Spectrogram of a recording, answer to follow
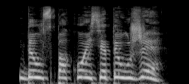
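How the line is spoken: Shout. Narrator (Russian): закричала она

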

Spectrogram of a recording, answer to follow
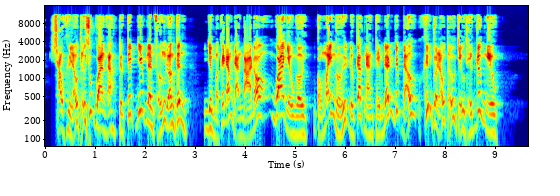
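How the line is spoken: Bitter, resentful. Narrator (Vietnamese): Tư Đồ Nam nói đến chỗ tức giận, hận nói

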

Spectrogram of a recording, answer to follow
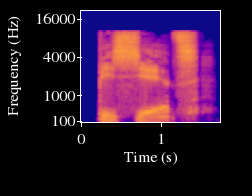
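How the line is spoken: Hoarse, forced out after pause. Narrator (Russian): После паузы охрипшим голосом выдавил босс

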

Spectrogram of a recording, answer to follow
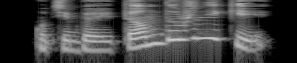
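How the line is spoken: Cheerful snort. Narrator (Russian): весело фыркнула Мьюза

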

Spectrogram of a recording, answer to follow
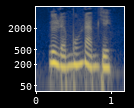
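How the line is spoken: Cold. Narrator (Vietnamese): hắn lạnh lùng nói

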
